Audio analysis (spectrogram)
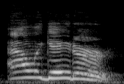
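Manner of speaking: high, loud shriek of alarm; screaming mom. A narrator's reading. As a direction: scream it in panic. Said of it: "my mom screamed".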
